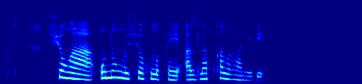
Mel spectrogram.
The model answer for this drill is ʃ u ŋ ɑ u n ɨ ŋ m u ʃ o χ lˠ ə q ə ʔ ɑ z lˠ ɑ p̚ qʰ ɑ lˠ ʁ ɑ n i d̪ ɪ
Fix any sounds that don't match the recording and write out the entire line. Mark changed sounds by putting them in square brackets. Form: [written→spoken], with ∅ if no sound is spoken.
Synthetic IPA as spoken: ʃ u ŋ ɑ u n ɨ ŋ m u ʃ o χ lˠ ə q ə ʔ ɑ z lˠ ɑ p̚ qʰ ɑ lˠ ʁ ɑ n i d̪ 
